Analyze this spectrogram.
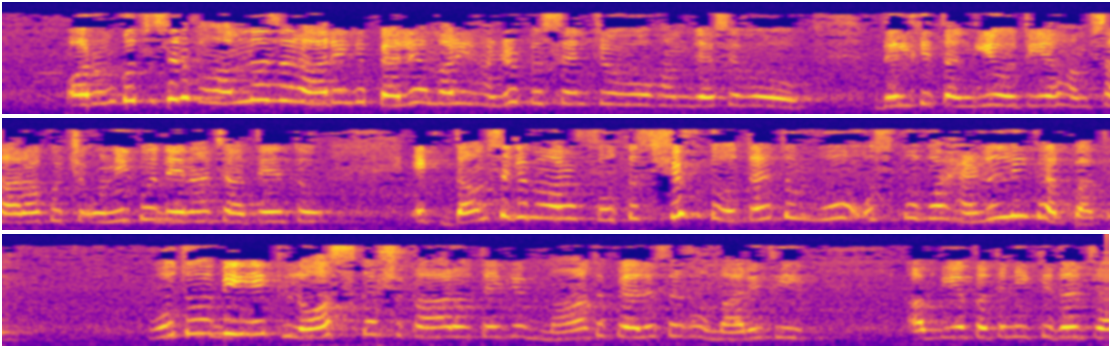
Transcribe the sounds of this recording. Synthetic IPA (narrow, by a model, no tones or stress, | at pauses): ɔːɾʊnkot̪osɪɾfɦɐmnɐzəɾaːɾɐɛ̃kepɛɦleɦɐmaːɾiɦɐ̃ɳɖɾəɖ̚pɐɾsɛ̃ɳʈd͡ʒoːɦɐmd͡ʒɛːseʋo | d̪ɪlkit̪ɐ̃ŋɡiɦoːt̪iɦɛɦɐmsaːɾakʊt͡ʃʰʊnɦikod̪eːnat͡ʃaːɦt̪eɦɛ̃t̪o | eːkd̪ɐmsed͡ʒɐbɦɐmaːɾafoːkəsʃɪfʈɦoːt̪aɦɛt̪oʋoʊskoʋoɦɛ̃ːɳɖəlnɐ̃ɦĩkɐɾpaːt̪e | ʋoːt̪oɐbʱieːklɔːskaʃɪkaːɾɦoːt̪eɦɛ̃kemãːt̪opɛɦlesɪɾfɦɐmaːɾit̪ʰi | ɐbjepɐt̪anĩkɪd̪əɾd͡ʒa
